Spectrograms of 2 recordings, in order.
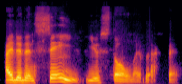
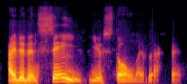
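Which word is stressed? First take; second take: say; say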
